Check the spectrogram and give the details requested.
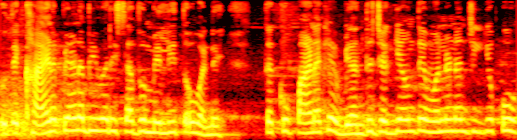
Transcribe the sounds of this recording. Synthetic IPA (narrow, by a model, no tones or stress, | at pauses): ʊt̪ekʰaːɪɽ̃ʊpijəɽ̃̆bʱɪʋɐɾisɐbʱʊ̆mɪlit̪oʋɐne | t̪ɐkopaːɽ̃ə̆kʰeːɓjɐ̃nd̪ʱʊ̆d͡ʑɐɠjaʊ̃nt̪eʋɐnəɽ̃ə̆d͡ʑiːoko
